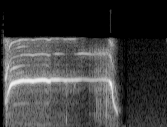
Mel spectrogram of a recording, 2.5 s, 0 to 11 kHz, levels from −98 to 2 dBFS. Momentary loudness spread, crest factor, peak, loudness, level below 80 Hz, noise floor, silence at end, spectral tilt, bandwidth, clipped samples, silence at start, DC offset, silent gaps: 18 LU; 14 dB; 0 dBFS; -11 LUFS; -62 dBFS; -70 dBFS; 0.75 s; -4.5 dB/octave; 4.1 kHz; under 0.1%; 0.05 s; under 0.1%; none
